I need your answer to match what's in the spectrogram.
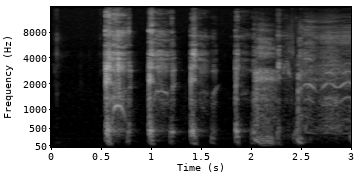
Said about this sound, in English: I got a cough.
